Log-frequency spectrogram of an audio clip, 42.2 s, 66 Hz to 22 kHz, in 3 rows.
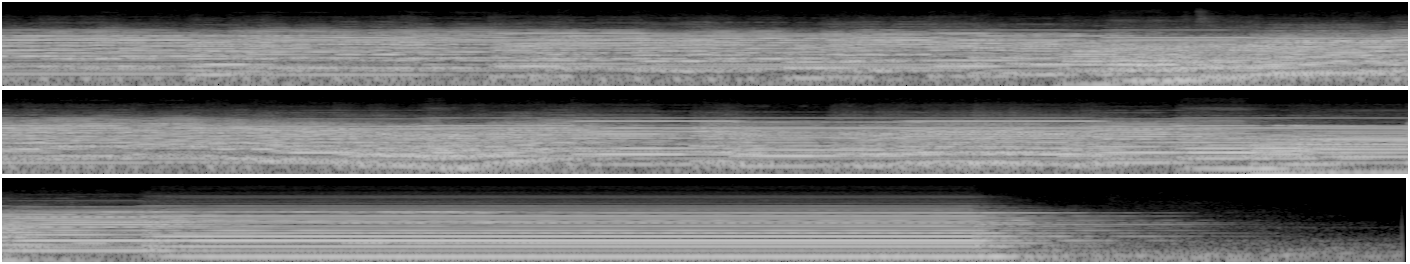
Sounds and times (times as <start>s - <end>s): Organ: 0.0s - 40.0s
Classical music: 0.0s - 40.4s.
